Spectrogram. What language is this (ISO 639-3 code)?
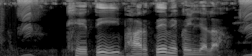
bho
